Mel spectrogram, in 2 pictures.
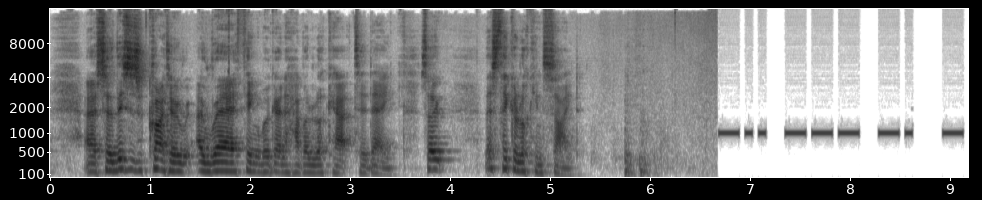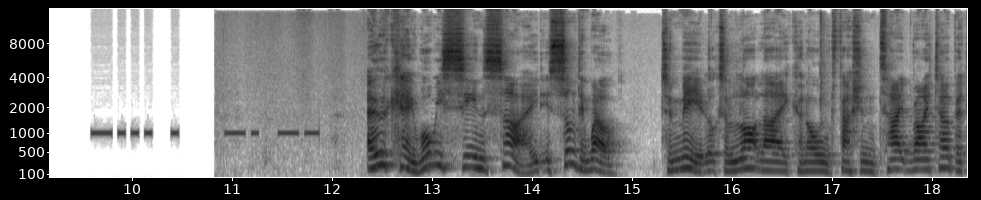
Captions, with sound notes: So this is quite a rare thing we're going to have a look at today. So let's take a look inside. [morse code sounds] OK, what we see inside is something--well, to me, it looks a lot like an old-fashioned typewriter,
